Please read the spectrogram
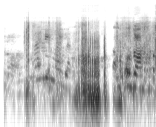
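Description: A girl's voice making non-word vocal sounds, loudest in a rough, gravelly stretch just over a second in.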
